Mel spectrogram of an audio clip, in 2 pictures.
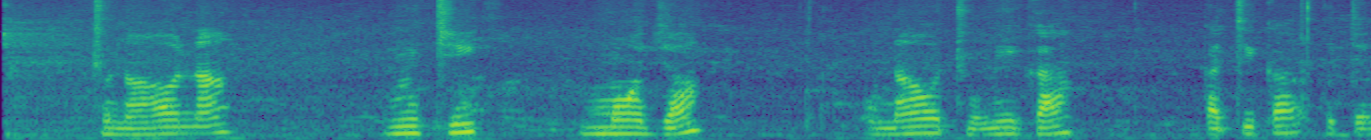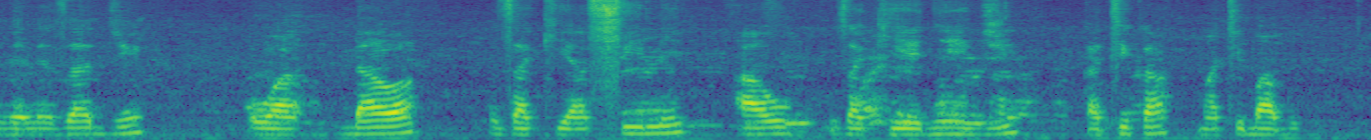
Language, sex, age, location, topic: Swahili, male, 25-35, Nairobi, health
